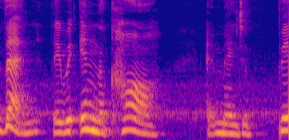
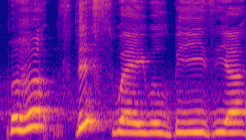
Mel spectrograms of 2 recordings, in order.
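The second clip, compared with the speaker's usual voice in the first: lightly voiced weary vet; knowing sigh of a vet; vet's voice. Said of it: "said the vet".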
